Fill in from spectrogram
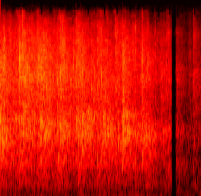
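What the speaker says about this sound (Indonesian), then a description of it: "tepuk tangan dulu" A crowd applauds steadily at a public hearing with Indonesia's parliamentary Commission III, the clapping continuous and fairly close before a sudden brief cut.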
